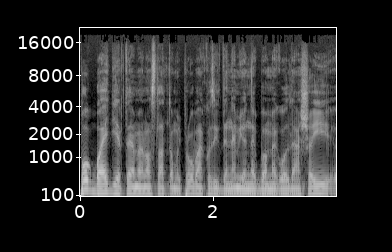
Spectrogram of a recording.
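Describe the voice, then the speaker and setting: A man speaks at a moderate pace and a fairly low pitch. His tone is dark and mellow. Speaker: football pundit and coach. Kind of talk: casual chat. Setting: studio. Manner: halting, repeats words.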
